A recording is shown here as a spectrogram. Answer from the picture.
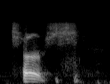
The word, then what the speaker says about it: Terse: Terse. – There you go. – It's a curse with a T.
